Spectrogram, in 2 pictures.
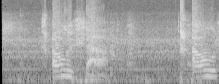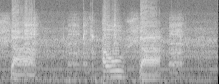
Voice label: sit down, haida; K'áw hláa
